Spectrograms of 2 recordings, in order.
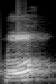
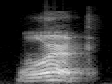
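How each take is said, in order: First: The vowel is a rounded o sound. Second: The vowel is an unrounded er sound. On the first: The speaker calls it wrong. "tidak dipronounce o" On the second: The speaker calls it right. "tetapi e ya"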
